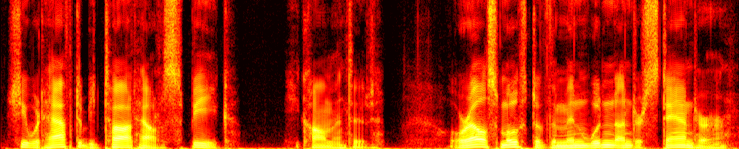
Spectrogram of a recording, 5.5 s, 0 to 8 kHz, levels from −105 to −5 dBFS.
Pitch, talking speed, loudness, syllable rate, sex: 95 Hz, 215 wpm, -19 LUFS, 5.4 syllables/s, male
